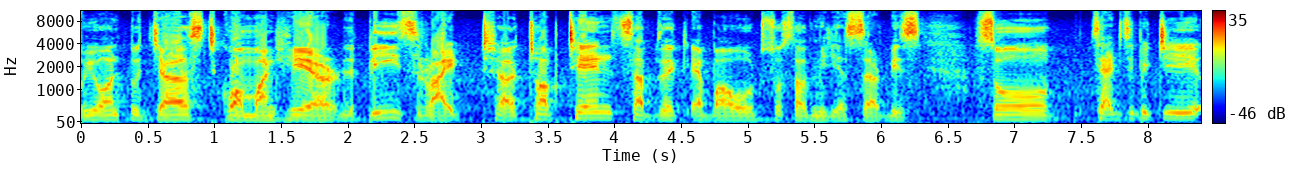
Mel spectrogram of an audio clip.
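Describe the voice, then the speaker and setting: A man speaks very slowly with a non-native accent. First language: not English. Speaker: YouTube tutorial creator. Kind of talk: tutorial. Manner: halting, many fillers.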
